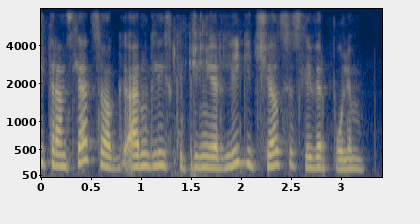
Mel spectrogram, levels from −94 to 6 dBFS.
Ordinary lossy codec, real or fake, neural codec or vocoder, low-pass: Opus, 24 kbps; real; none; 7.2 kHz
